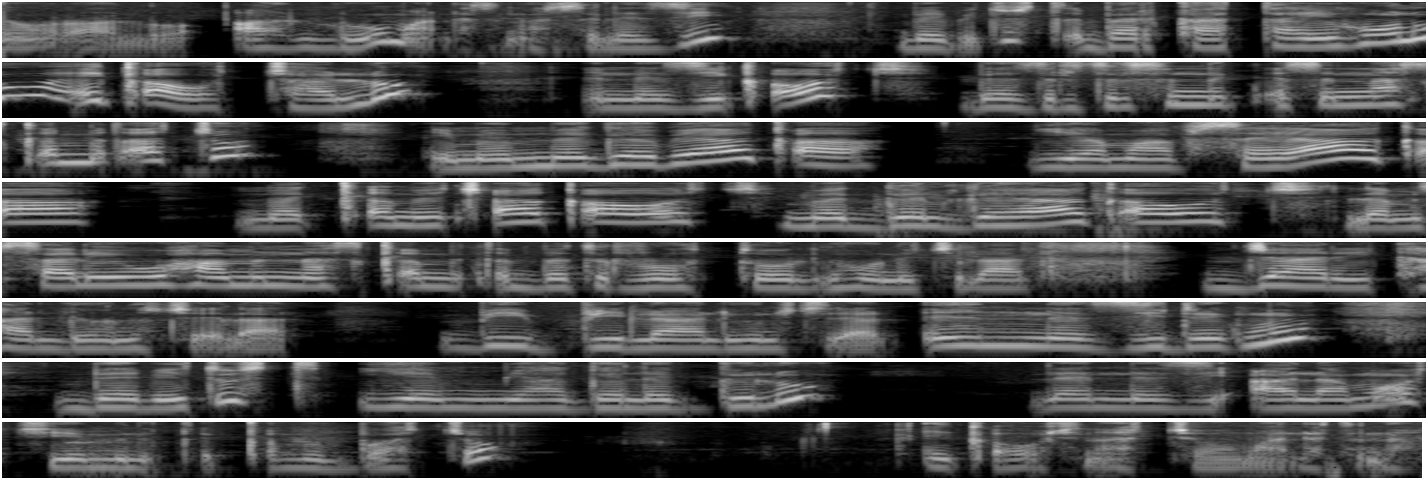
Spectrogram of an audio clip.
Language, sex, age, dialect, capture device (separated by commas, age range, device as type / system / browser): Amharic, female, 25-34, Ethiopia - Addis Ababa, mobile / Linux / Chrome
